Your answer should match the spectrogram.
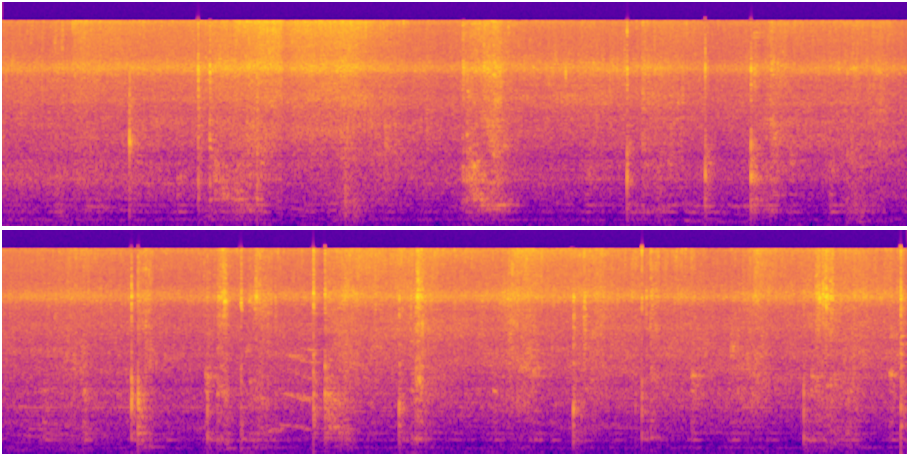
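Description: Mutton pieces and eggs sizzling in a metal kadai while a steel spatula stirs them, scraping and clinking against the pan at irregular moments over a steady frying hiss.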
